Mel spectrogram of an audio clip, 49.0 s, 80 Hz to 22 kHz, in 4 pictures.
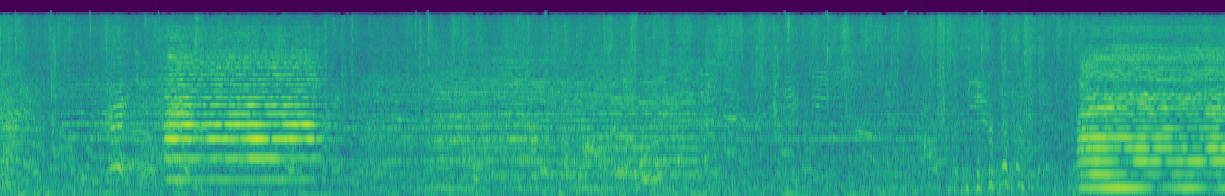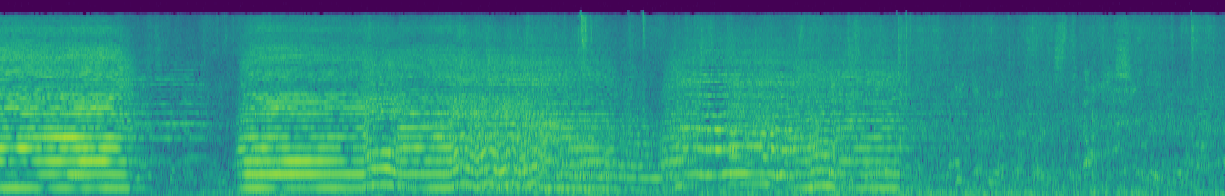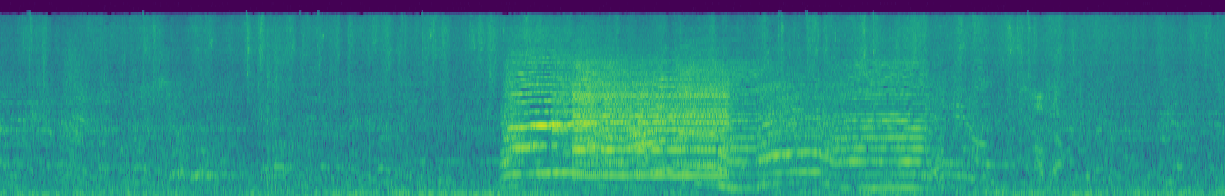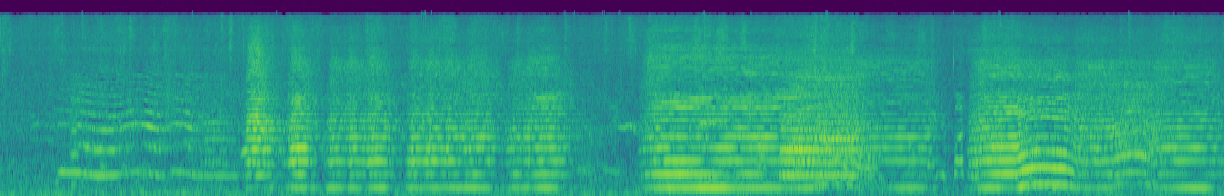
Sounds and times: vuvuzela 0.0 - 9.5
vuvuzela 10.6 - 21.8
vuvuzela 28.3 - 48.9

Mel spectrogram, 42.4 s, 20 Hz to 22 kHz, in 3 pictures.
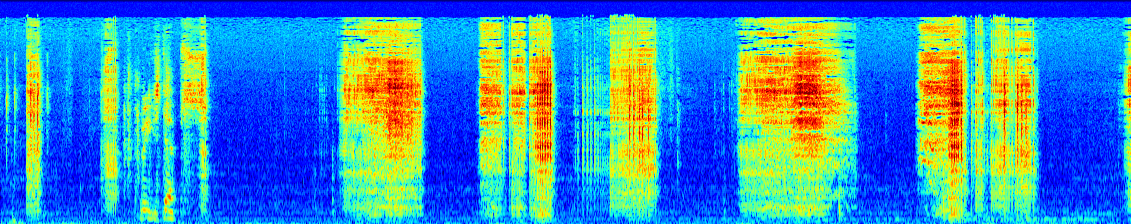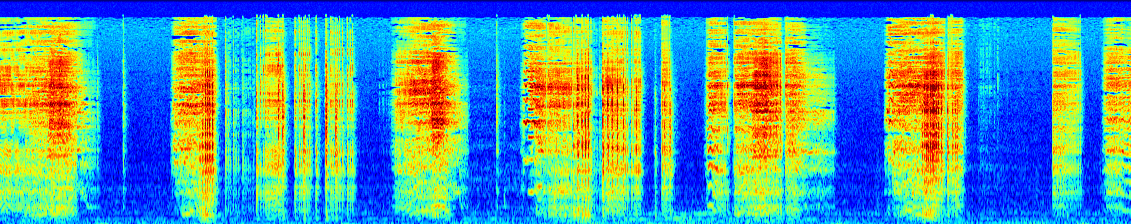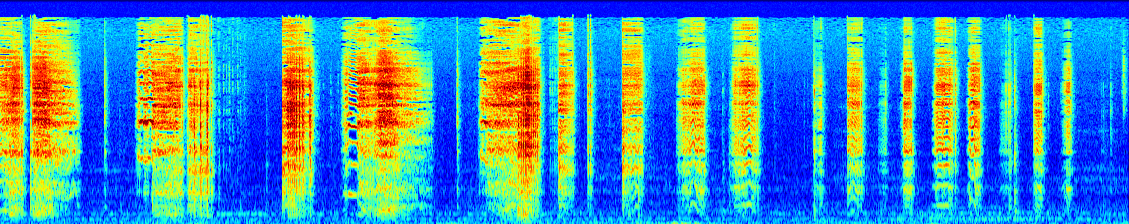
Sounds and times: squeaky floor steps 34.3 - 37.8

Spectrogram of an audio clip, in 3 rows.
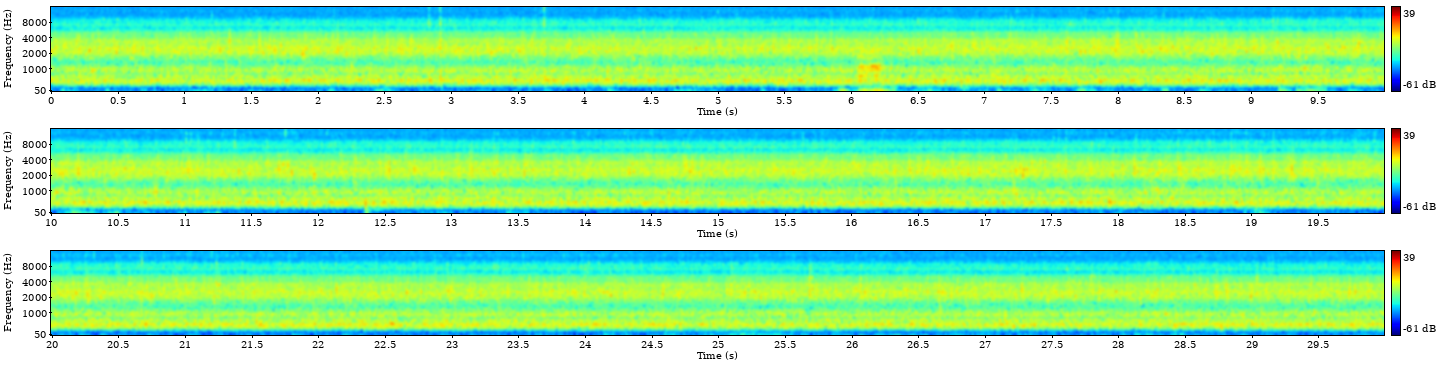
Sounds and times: fountain 0.0 - 29.9

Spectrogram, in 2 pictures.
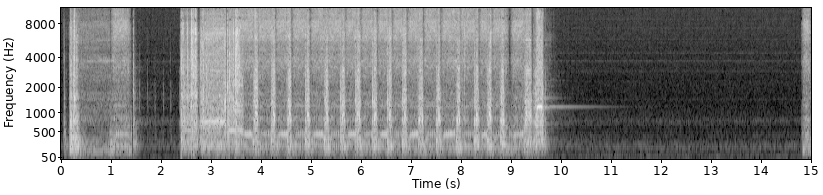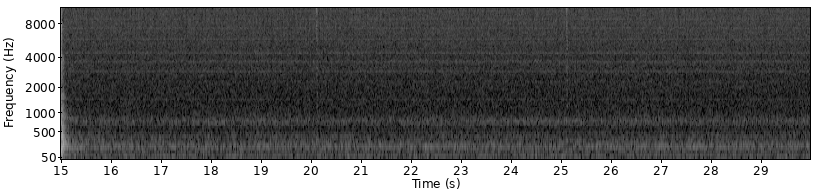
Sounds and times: all-in-one printer 0.0 - 1.6
all-in-one printer 2.4 - 10.0
all-in-one printer 14.8 - 15.1

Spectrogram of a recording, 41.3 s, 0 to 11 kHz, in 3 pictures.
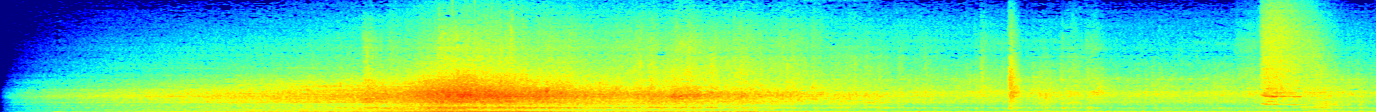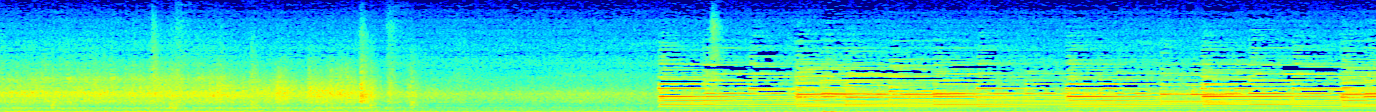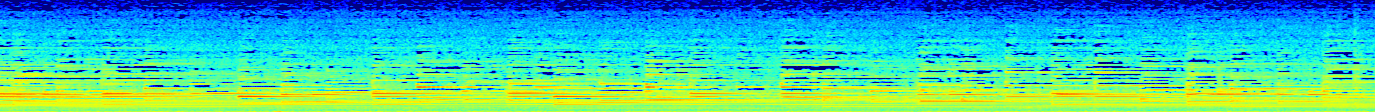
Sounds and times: truck 0.5 - 9.0
truck 12.4 - 16.2
clock chimes 20.4 - 41.2

